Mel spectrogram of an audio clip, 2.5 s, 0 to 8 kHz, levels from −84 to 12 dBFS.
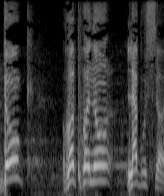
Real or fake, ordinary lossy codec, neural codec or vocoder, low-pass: real; none; none; none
